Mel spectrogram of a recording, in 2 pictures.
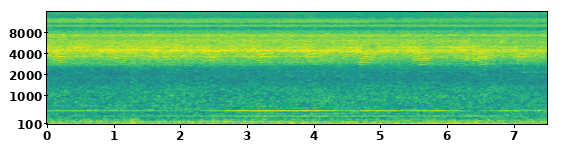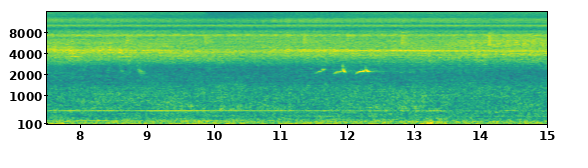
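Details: Cicadas keep up a constant high, hissing buzz throughout, over low machinery rumble and a steady hum, with a few brief chirps near the end.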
